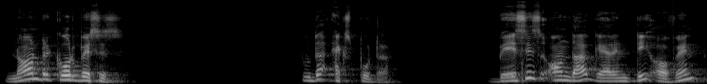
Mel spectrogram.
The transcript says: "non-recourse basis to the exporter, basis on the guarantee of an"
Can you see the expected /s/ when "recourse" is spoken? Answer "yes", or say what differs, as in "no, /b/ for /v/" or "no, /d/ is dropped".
no, /s/ is dropped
